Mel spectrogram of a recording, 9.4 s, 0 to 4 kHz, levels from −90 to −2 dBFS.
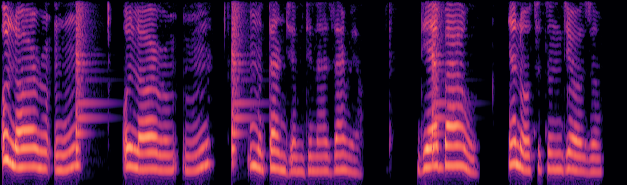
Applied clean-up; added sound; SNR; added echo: none; Snare drum; 12 dB; none.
